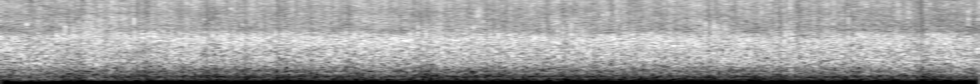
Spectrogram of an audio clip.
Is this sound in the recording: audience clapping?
yes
